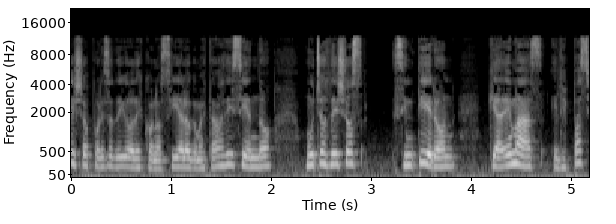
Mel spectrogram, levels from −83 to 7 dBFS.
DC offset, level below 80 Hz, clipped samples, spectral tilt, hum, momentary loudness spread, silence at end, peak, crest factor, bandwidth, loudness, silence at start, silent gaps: under 0.1%; -48 dBFS; under 0.1%; -4.5 dB/octave; none; 10 LU; 0 s; -4 dBFS; 18 dB; 12 kHz; -23 LUFS; 0 s; none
